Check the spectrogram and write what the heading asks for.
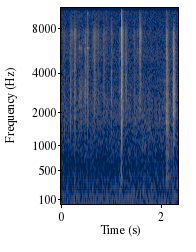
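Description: Faint small clicks and clinks of a hand tool and assembly hardware being handled, with one sharper click a little over a second in.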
